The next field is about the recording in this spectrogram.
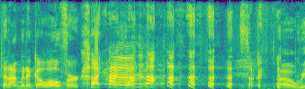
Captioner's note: laughter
